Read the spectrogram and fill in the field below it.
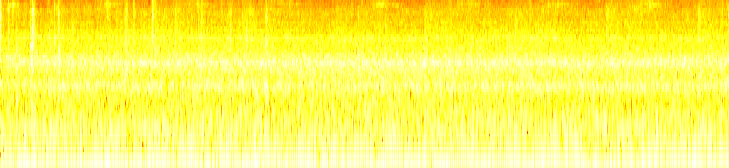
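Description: A heavy diesel engine rumbles steadily from inside a vehicle cab.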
